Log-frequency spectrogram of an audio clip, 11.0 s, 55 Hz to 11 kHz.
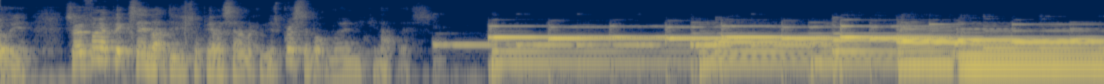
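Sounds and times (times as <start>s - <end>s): electric piano chords: 4.3s - 11.0s.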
